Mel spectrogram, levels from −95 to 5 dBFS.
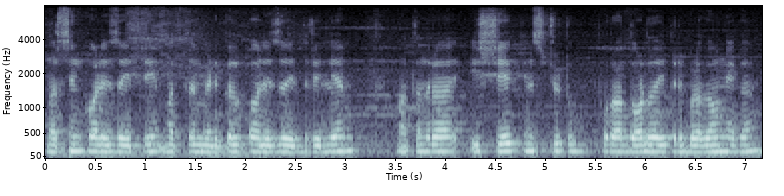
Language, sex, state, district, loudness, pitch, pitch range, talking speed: Kannada, male, Karnataka, Belgaum, -14 LUFS, 140 Hz, 135-145 Hz, 140 wpm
